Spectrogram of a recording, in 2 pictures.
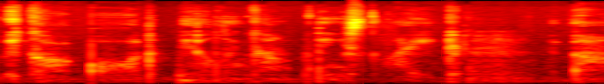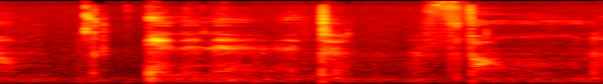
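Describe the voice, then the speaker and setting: Woman whispering a quiet ASMR storytime. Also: slow, poor audio. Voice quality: breathy unvoiced whisper. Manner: conversational, rambling storytelling with asides.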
